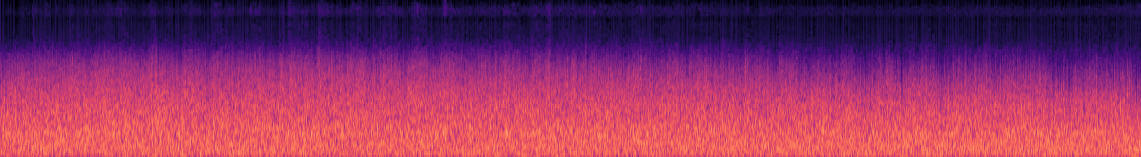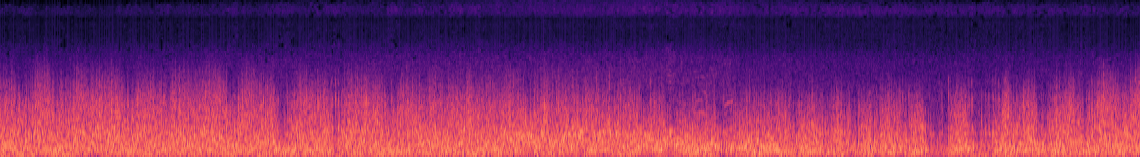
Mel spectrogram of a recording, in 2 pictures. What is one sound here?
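Wind rushes over a moving car's roof, buffeting the microphone.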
